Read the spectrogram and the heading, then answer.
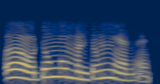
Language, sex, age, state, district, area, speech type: Bodo, female, 18-30, Assam, Kokrajhar, rural, conversation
